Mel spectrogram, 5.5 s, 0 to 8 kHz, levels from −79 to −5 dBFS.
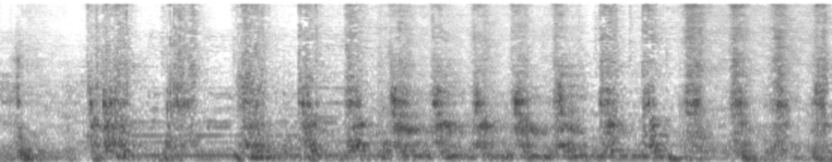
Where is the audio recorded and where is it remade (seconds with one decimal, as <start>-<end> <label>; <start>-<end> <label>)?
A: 0.0-0.5 remade; 0.5-2.5 recorded; 2.5-3.9 remade; 3.9-4.5 recorded; 4.5-5.5 remade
